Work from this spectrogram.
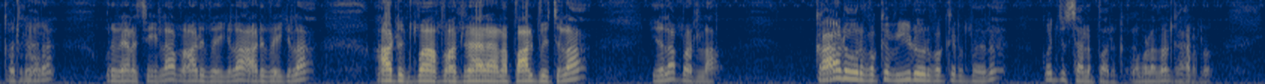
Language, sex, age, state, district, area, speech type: Tamil, male, 60+, Tamil Nadu, Namakkal, rural, spontaneous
